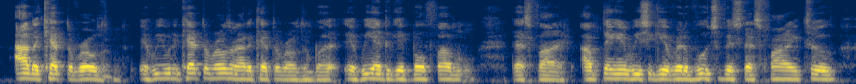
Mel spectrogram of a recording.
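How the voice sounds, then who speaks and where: A man talks very fast at a medium pitch, his dark, mellow tone somewhat breathy and his intonation monotone and flat. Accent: American. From Maryland, US. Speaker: sports commentator. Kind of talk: casual monologue.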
